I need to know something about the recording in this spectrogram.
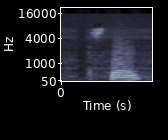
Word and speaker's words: stared: Stared. Oh, which one? Stare. Starred? Stared, oh. Stare Okay. sounds like stare, like the stairs in steps, yeah? It's the same pronunciation.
